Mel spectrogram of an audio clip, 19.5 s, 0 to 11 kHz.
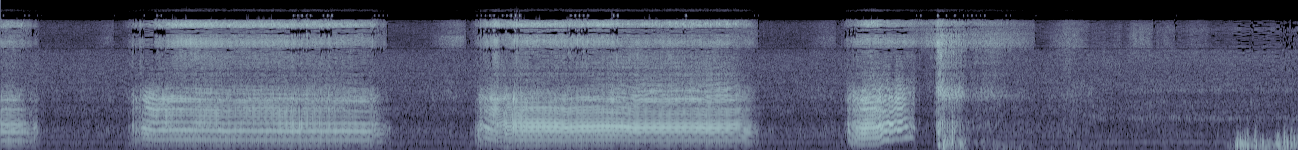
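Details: Snoring from an adult sleeping after driving about 5000 miles in 5 days: loud, long, strongly tonal snores with a humming, almost groaning quality, about 11 breaths per minute.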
